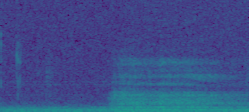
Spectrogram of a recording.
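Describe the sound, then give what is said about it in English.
A slow, deep breath drawn in through the nose into the belly during a guided breathing exercise, a soft airy hiss that swells about halfway through and holds steady to the end, quiet with no talking. “Breathing in deeply”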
